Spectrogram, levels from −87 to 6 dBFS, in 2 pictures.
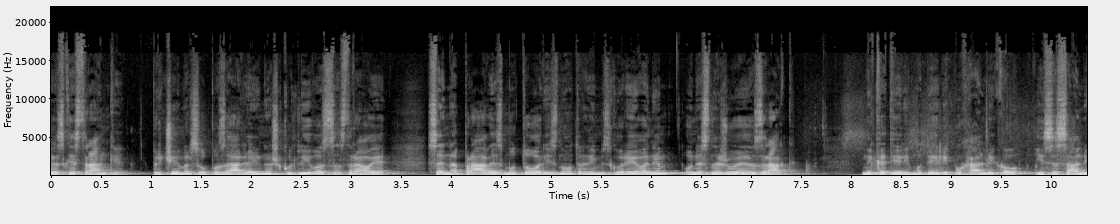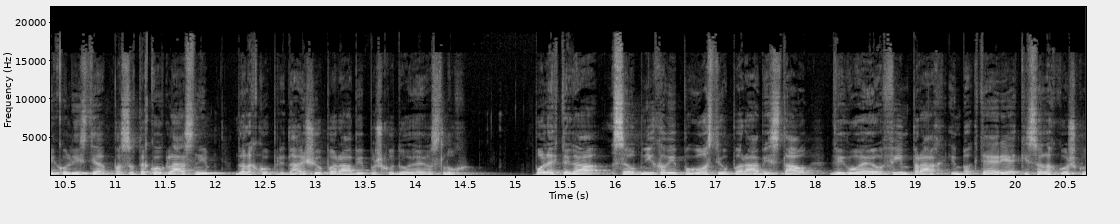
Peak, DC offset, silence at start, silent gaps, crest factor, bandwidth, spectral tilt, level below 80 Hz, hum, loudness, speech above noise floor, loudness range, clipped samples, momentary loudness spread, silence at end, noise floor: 0 dBFS; under 0.1%; 0 s; none; 12 dB; 18.5 kHz; -6.5 dB/octave; -42 dBFS; none; -14 LUFS; 34 dB; 2 LU; under 0.1%; 5 LU; 0 s; -47 dBFS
